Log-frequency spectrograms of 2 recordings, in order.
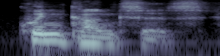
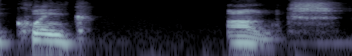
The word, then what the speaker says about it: quincunx: for that matter um first of all we say it wrong i say it wrong too we all say quincunx it's actually quink unks because unks is 12 and quink is five and a quink hunks is five twelfths of a circle it to ptolemy the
